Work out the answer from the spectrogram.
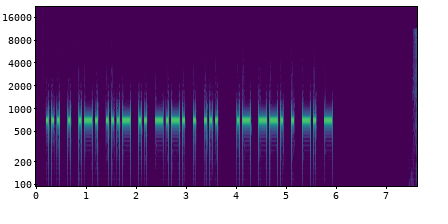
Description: Morse code, heard as a keyed tone, about 22 wpm, 700 Hz. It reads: SERVICES AGENT
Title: K1USN SST QSO Practice 22wpm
